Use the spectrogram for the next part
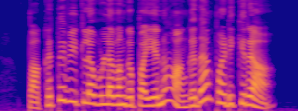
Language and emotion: Tamil, happy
